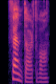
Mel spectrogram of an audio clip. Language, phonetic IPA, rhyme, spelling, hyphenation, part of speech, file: Hungarian, [ˈfɛntɒrtvɒ], -vɒ, fenntartva, fenn‧tart‧va, verb, Hu-fenntartva.ogg
- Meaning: adverbial participle of fenntart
